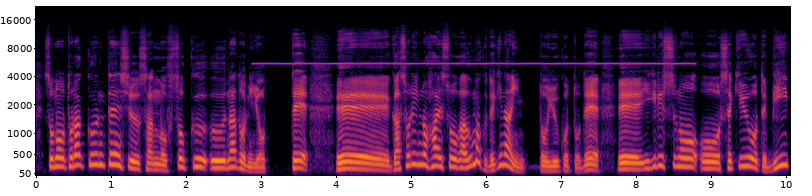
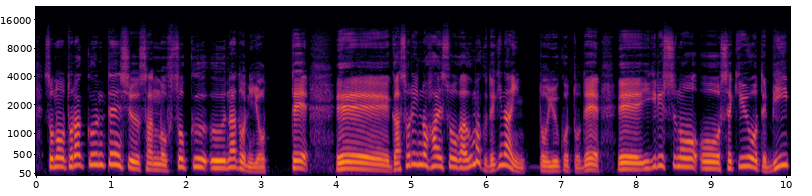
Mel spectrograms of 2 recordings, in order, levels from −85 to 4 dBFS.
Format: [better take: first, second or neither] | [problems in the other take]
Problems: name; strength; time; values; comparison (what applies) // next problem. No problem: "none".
second | high-pitched whine; noticeable; from 3 to 9 s; 5.5 kHz, 15 dB below the speech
